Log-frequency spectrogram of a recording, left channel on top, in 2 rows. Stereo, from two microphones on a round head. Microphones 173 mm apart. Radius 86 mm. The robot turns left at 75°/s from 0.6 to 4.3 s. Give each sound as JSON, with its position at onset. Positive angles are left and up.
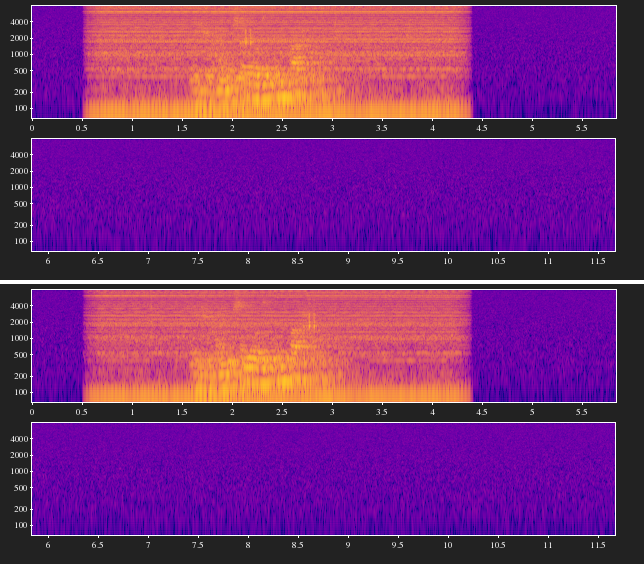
{"t": 1.6, "sound": "a man speaking", "side_deg": 0, "distance_m": 1.5}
